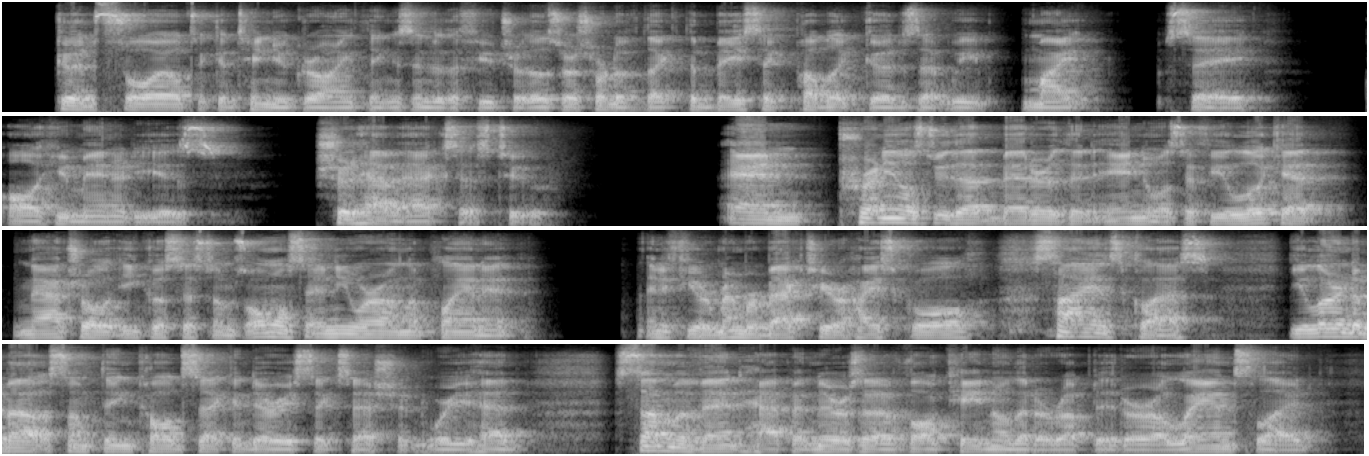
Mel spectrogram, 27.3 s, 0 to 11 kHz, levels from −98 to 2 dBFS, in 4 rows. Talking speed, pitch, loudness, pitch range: 175 wpm, 90 Hz, -19 LUFS, 85-105 Hz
